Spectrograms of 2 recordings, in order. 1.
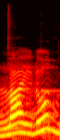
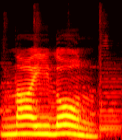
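Kelime L sesiyle başlıyor. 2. Kelime N sesiyle başlıyor. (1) "Laylon diye bir şey yok çocuklar. Laylon değil bu" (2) "Ne olması gerekiyor normalde? Naylon"

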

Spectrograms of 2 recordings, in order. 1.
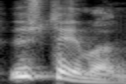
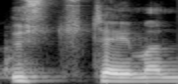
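üst kelimesinin sonundaki t düşer. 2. üst kelimesinin sonundaki t telaffuz edilir. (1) "Buradaki T'yi düşürdü" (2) "ben üst teğmen demiyorum ki"

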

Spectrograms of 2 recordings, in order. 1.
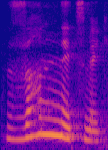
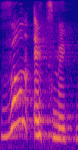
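N sesi uzun ve ikiz. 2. N sesi kısa ve tek. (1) "Bakın ikizleşti" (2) "Zan etmek değil"

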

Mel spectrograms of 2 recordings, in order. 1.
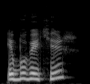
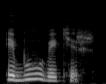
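U ünlüsü kısa. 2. U ünlüsü uzatılır. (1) "Ebu Bekir değil" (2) "U'yu uzun söylüyoruz"

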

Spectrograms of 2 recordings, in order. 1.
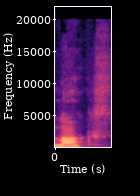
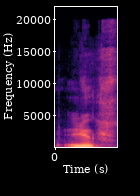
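Ünlü, açık 'a' sesi. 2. Ünlü, yuvarlak ön 'ü' sesi. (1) "Biliyorum laks dendiğini" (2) "ben lüks demek istiyorum"

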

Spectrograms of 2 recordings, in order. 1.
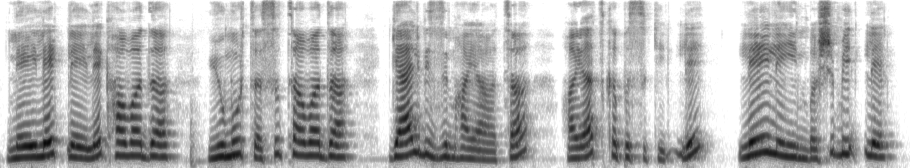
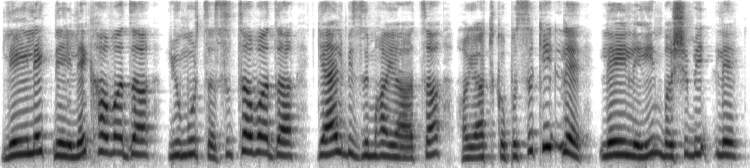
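Tekerleme normal hızda okunuyor. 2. Tekerleme hızlı okunuyor.

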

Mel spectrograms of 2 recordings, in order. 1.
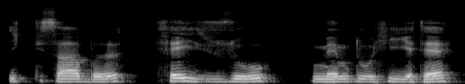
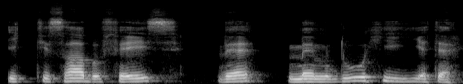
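Bir 'u' sesi doğrudan birinci isme bitişir. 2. Ayrı bir 've' kelimesi iki ismi birbirine bağlar.

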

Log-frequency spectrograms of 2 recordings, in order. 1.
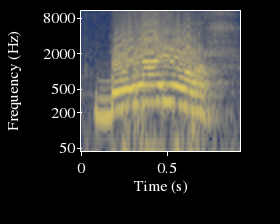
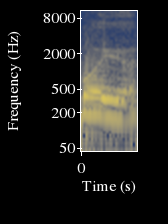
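-yor ekinden önceki ünlü geniş bir 'a'dır. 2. -yor ekinden önceki ünlü dar bir 'u'dur. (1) "Yani söylerken bile tuhaf" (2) "Ne diyeceğim?"

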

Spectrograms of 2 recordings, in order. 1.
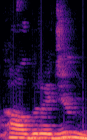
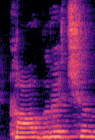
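Ekten önceki ünsüz j. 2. Ekten önceki ünsüz ch. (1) "derim. C'ye dönüştü"

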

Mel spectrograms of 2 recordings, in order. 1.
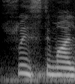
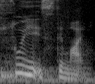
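Ortadaki i sesi kısa ve tektir. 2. Ortadaki i sesi çift ve uzundur. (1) "Suistimal değil" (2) "Çift i ile"

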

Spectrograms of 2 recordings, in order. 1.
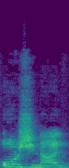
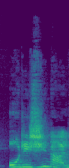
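R ile J arasında sesli harf yok. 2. R ile J arasında I sesli harfi duyuluyor. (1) "Doğrusu orijinal değil" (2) "ortasında i harfi olacak"

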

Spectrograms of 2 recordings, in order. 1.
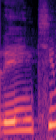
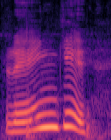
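Son ünlüden önceki ünsüz k. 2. Son ünlüden önceki ünsüz g. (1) "Peki ben burada renki mi diyorum? Hayır" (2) "k'miz g'ye dönüştü"

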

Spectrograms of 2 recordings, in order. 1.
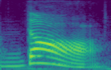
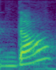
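Голосний тягнеться довго. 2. Голосний короткий. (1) "як довга така" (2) "Ми не да кажемо"

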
